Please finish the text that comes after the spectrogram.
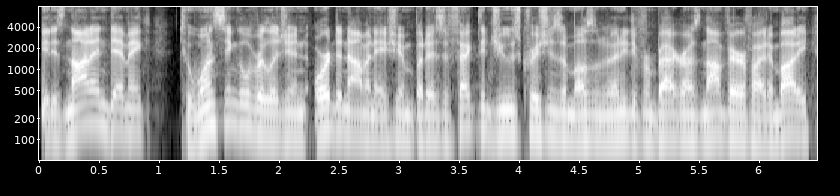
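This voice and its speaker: Man in his 30s for a stream host, sarcastic, fast patter, dry close mic. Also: medium pitch, a little mellow, smooth, dry recording. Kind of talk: casual reaction-stream commentary.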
